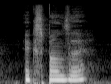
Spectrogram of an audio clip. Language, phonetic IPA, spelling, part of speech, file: Czech, [ˈɛkspanzɛ], expanze, noun, Cs-expanze.ogg
- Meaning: expansion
